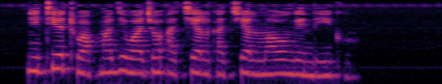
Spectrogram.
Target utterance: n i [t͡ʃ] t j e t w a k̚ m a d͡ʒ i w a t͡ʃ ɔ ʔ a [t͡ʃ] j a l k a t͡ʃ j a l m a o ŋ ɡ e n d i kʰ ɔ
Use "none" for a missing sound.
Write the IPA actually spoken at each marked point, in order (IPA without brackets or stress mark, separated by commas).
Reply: none, t͡ʃ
